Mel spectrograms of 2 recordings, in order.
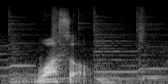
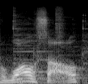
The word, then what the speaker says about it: Walsall: might not be true Wasel the first L is silent it is not Walsall I've got nothing on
